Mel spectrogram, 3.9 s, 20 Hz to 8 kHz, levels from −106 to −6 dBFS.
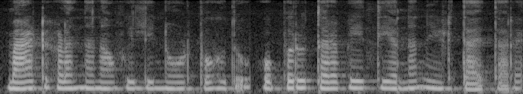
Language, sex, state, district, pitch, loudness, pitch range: Kannada, female, Karnataka, Shimoga, 210 Hz, -40 LUFS, 205-220 Hz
